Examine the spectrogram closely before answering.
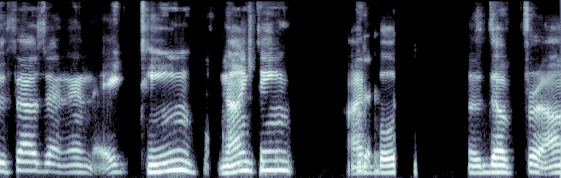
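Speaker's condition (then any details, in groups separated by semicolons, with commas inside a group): Traumatic brain injury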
